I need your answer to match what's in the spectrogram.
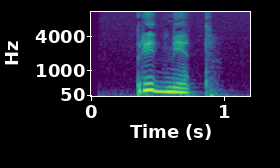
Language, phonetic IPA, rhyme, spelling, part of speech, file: Russian, [prʲɪdˈmʲet], -et, предмет, noun, Ru-предмет.ogg
- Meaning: 1. object 2. subject, topic 3. subject 4. article, commodity, item 5. piece of work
